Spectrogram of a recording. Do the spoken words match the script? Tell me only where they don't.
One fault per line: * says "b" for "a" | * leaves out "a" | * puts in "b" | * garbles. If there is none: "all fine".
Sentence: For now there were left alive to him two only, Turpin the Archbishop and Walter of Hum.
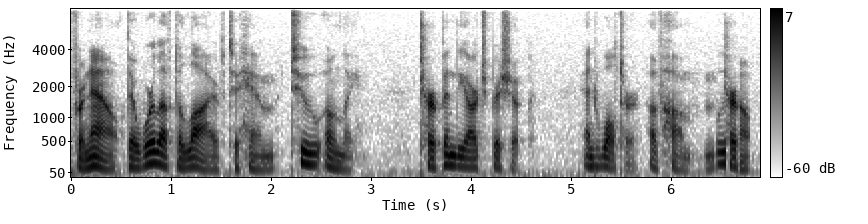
* garbles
